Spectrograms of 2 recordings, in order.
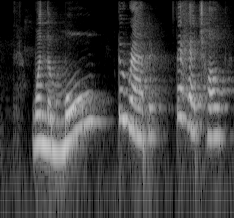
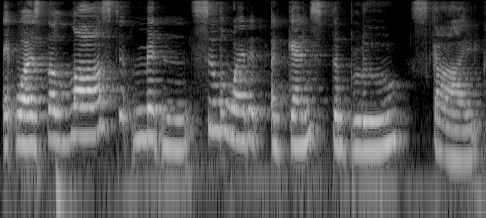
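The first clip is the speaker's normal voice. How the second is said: plain reading voice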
